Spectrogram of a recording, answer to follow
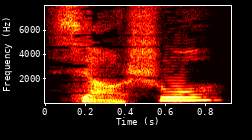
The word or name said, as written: xiao3shuo1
